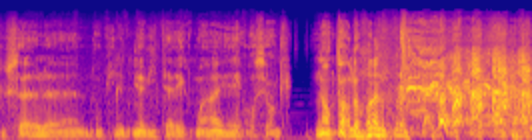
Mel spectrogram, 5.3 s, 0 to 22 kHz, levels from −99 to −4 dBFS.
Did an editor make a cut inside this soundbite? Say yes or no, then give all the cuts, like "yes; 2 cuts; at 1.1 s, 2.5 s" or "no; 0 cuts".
yes; 1 cut; at 2.5 s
